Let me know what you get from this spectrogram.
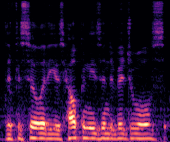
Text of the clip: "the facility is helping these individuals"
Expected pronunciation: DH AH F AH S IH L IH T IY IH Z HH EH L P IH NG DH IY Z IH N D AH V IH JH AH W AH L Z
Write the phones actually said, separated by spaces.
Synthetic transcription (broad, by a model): DH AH F AH S IH L IH T IY IH Z HH EH L P IH NG DH IY Z IH N D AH V IH JH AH W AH L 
